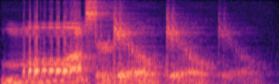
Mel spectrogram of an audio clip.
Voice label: score, announcer; hl1mp; XDM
